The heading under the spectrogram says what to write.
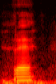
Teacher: जब जीवानोक यानी अग्रभाग अत्यधिक गतिशील होकर वत्स से कई बार टकराती है तथा निश्वास से प्रकंपित होती है, तब कंपनजात ध्वनि उत्पन्न होती है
